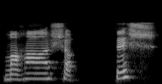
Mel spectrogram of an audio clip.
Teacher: So after Mahashakti, you have Visarga followed by Shri, which will take the ish sound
